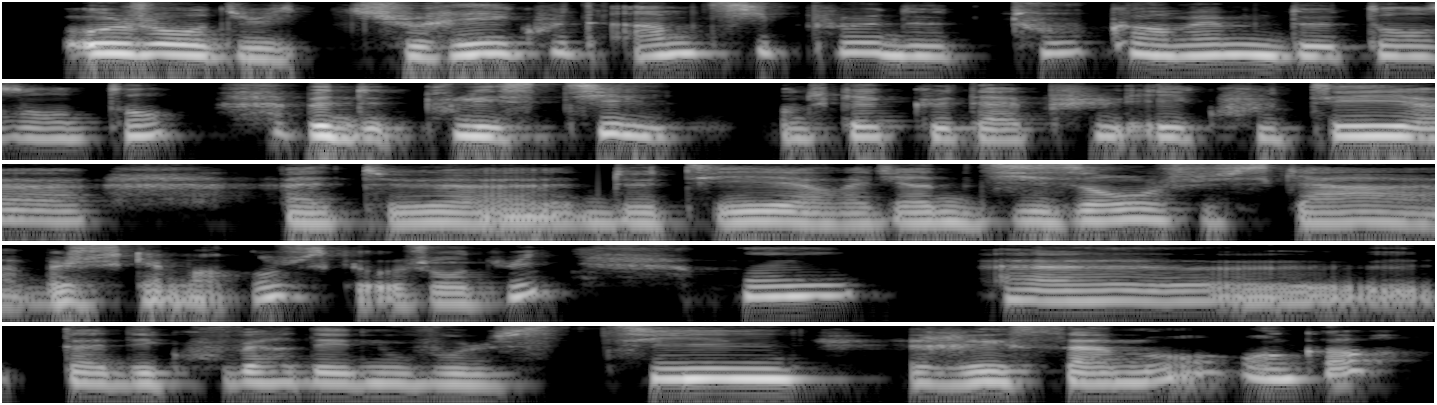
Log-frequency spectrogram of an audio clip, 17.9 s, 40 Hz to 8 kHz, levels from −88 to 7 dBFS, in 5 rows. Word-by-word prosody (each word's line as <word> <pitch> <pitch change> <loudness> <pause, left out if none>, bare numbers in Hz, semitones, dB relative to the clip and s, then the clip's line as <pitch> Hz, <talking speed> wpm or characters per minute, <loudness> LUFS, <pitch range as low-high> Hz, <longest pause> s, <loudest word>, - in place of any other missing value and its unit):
aujourd'hui, 210 -8 +7
tu 195 - 0
réécoutes 230 +4 +2
un 215 +4 +2
petit 245 +1 0
peu 250 -1 -3
de 200 -2 0
tout, 245 +1 -4
quand 215 -4 +1
même, 210 0 +4
de 195 -2 0
temps 190 0 -3
en 180 -1 -5
temps? 215 +5 -3 0.3
Beh, 210 - +11
de 180 -1 0
tous 185 +5 -2
les 200 - +7
styles, 195 +1 +1 0.2
en - - -6
tout 175 - -6
cas, 200 -1 0
que 185 -2 -5
tu 175 - -6
as 160 - -2
pu 200 +3 -5
écouter, 195 +2 +3
heu, 165 -2 -4 0.5
bah, 140 -1 -2 0.2
de, 140 - -2
heu, - - -12
de 145 0 -5
tes, 150 +2 -1
on 135 - -6
va 135 - -6
dire, 145 +1 -3
10 150 +2 0
ans 175 +2 0
jusqu'à 145 -4 -4
bah, 165 - -3
jusqu'à 165 +2 -2
maintenant, 215 - -5
jusqu'à 235 -2 -6
aujourd'hui 145 - -5 0.4
ou 245 +3 +1 0.4
heu, 170 - -5
tu 170 - -3
as 155 - -1
découvert 155 +2 -4
des 160 -2 -1
nouveaux 155 -2 -5
styles, 215 +8 +5 0.2
récemment, 170 - -1
encore? 230 - -1
180 Hz, 180 wpm, -24 LUFS, 155-215 Hz, 0.5 s, Beh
